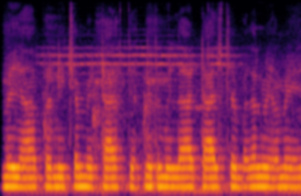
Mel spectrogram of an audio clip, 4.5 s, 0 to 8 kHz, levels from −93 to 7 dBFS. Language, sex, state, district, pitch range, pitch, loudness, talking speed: Hindi, female, Himachal Pradesh, Shimla, 145-150 Hz, 145 Hz, -17 LUFS, 210 wpm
